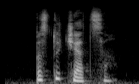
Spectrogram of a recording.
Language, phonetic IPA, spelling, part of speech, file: Russian, [pəstʊˈt͡ɕat͡sːə], постучаться, verb, Ru-постучаться.ogg
- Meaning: to knock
